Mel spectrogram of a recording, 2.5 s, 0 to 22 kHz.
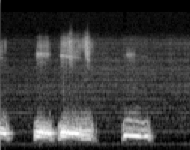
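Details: Low, husky coos from an Oriental turtle dove, recorded 27 January 2017: a short note, a doubled coo, then a single longer note, with faint thin chirps overhead.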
